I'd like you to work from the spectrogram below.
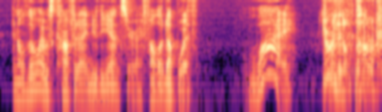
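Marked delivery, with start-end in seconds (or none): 4.9-5.8 snarled, high-pitched voice. A narrator reads a character's retort to the questioner, snarling. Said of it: "he snarled back".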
